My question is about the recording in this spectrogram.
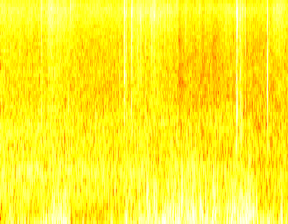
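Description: Wind rumbling on the microphone, uneven and low, with a few faint clicks about a second in and near the end.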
